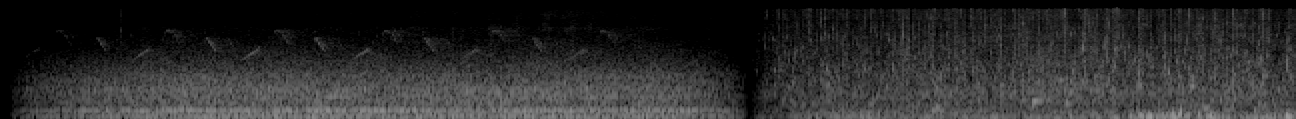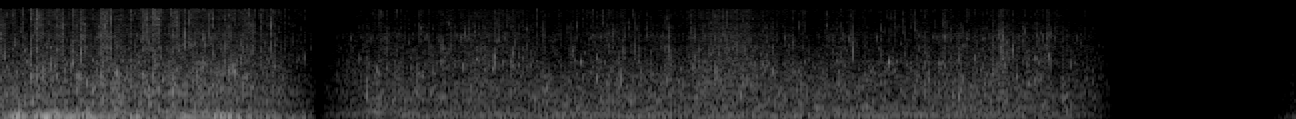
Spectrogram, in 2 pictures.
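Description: River water rushing over a shallow riffle, heard in three short clips that cut off abruptly, with about a second of silence at the end. In the first clip there is also a steady low hum.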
